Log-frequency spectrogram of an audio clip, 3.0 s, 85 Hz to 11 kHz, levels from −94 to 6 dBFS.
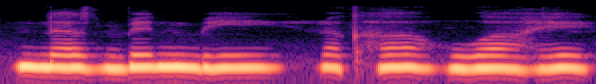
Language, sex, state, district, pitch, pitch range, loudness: Hindi, female, Madhya Pradesh, Bhopal, 225 Hz, 220-230 Hz, -11 LUFS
